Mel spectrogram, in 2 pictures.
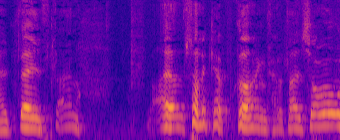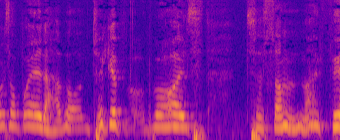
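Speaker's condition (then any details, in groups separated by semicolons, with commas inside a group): Cerebral palsy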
